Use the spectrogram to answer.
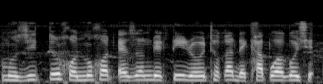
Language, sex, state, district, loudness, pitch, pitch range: Assamese, male, Assam, Sonitpur, -15 LUFS, 200 Hz, 195-210 Hz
